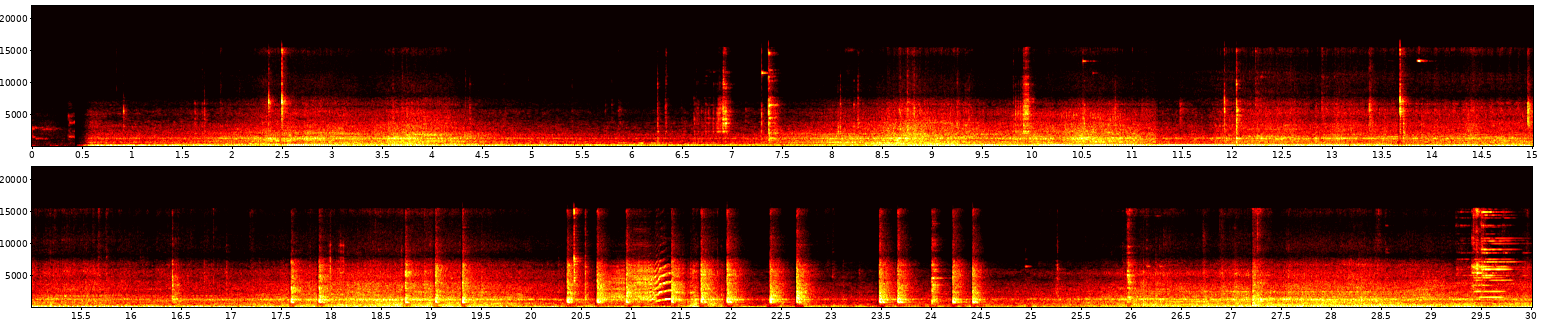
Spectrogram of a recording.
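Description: Metal hand wrench turning the bolts of a Honda Beat FI scooter's CVT cover, with clusters of sharp metallic clicks in the second half, over a steady low drone.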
